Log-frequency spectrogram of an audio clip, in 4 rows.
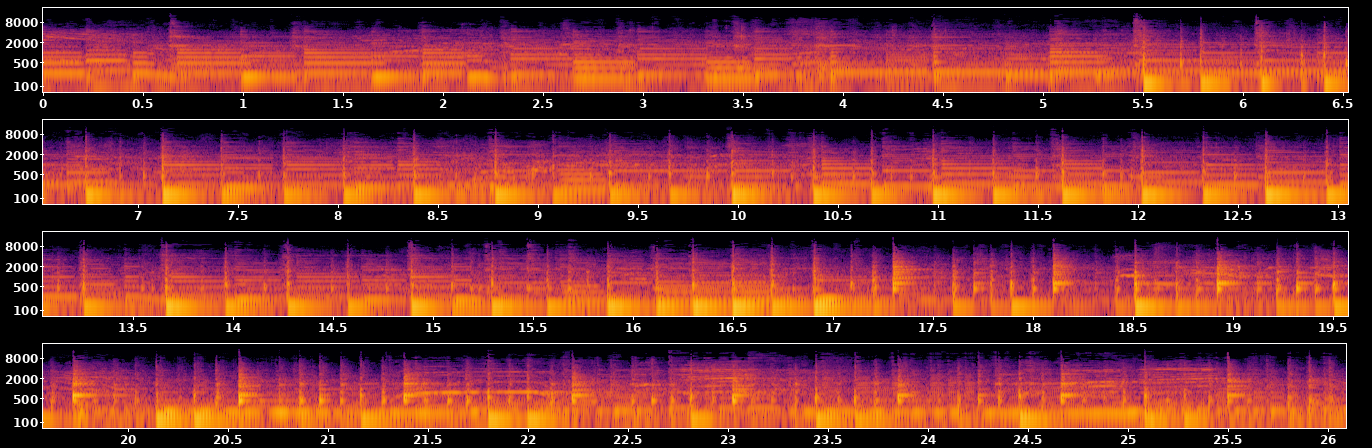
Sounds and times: Music: 0.0 - 26.0
Speech: 1.3 - 2.5, 8.2 - 11.4, 18.4 - 20.2, 22.4 - 23.6.

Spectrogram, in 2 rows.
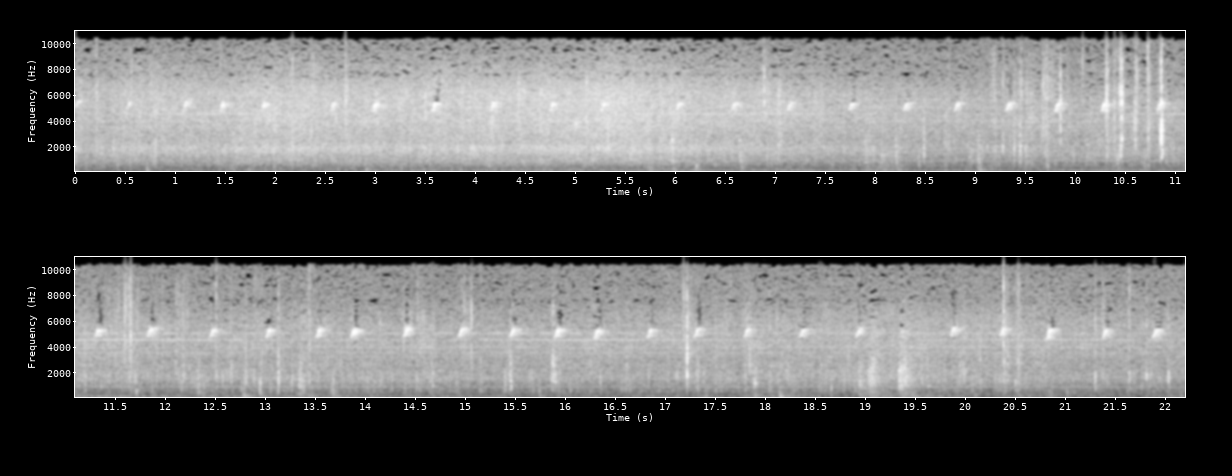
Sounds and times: Outside, rural or natural: 0.0 - 22.2
Domestic animals, pets: 0.1 - 22.2.

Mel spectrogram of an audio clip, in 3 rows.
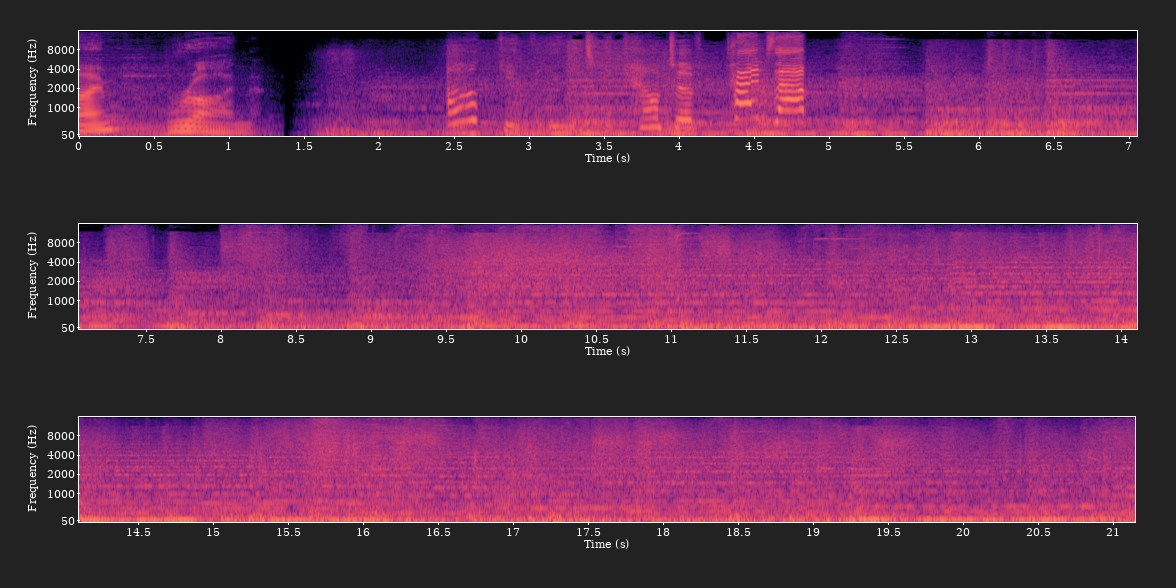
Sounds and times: Theme music: 0.0 - 21.1.

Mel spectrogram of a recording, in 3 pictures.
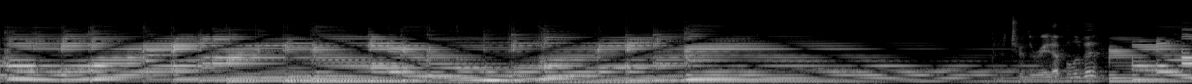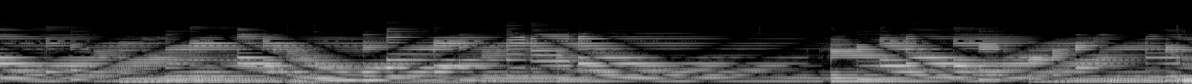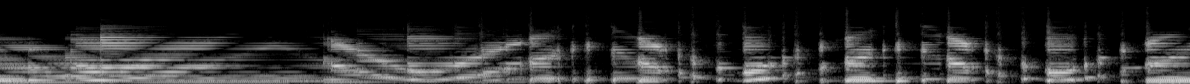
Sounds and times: Distortion: 0.0 - 35.7
Effects unit: 0.0 - 35.7
Guitar: 0.0 - 35.7
Speech: 10.0 - 11.1.

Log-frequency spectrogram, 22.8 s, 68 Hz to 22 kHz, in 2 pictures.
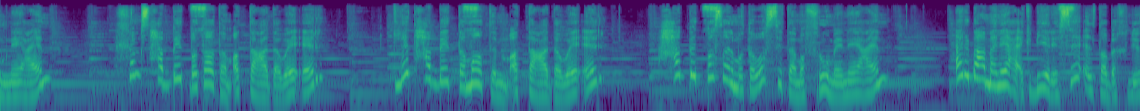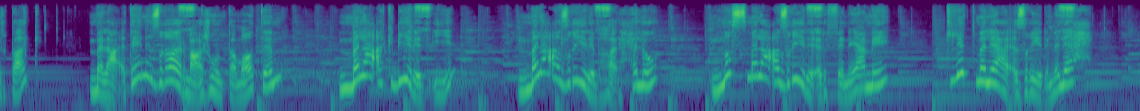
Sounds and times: Speech: 0.0 - 0.5, 1.2 - 3.2, 3.9 - 6.0, 6.6 - 8.9, 9.6 - 14.2, 14.8 - 16.0, 16.6 - 22.3
Music: 0.0 - 22.8.

